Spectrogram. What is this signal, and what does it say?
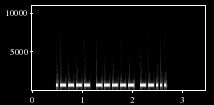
Morse code, heard as a keyed tone, about 29 wpm, 700 Hz. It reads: 107
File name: Speed-Racing - Three Letter-Number Combinations - 25wpm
